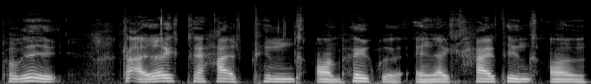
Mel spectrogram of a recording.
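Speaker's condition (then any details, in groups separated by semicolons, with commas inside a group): Cerebral palsy; lifelong cerebral palsy, dystonia with hand tremors; speech difficult, cerebral palsy and dystonia affect speech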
